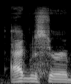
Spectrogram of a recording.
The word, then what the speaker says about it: Angostura: It is rye whiskey, Amaro, honey syrup, lemon juice, absinthe, Angostura bitters. I'm definitely, am I mispronouncing that?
